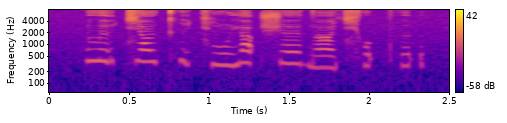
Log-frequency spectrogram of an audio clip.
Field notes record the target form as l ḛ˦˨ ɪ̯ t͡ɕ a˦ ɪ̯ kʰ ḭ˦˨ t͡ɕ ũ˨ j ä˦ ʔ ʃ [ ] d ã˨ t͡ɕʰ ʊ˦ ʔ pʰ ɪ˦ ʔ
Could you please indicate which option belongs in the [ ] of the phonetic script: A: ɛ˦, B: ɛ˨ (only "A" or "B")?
A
